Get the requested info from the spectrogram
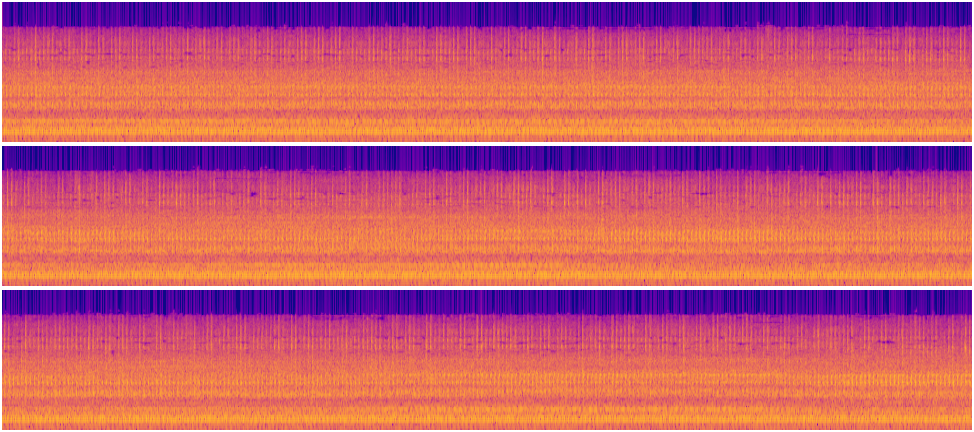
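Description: Steady machine running noise: a constant hum with a whir and hiss above it, unchanging throughout.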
